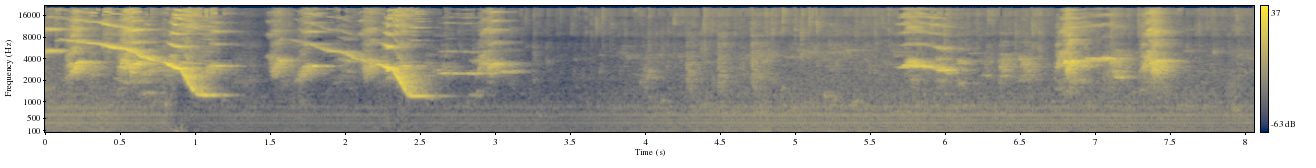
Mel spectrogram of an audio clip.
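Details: Common hill myna calling loudly: steep descending whistled swoops sliding from high to low, given twice in quick succession, then a pause and a burst of harsher squawky notes, over a steady low hum.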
